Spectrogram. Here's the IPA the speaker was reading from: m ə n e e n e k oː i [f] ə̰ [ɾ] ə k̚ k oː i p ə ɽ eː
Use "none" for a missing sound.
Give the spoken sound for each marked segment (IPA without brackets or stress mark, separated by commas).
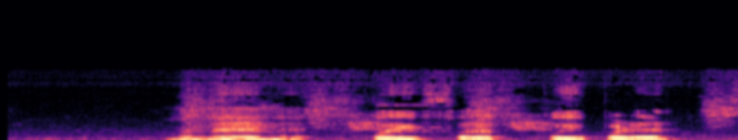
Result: f, ɾ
